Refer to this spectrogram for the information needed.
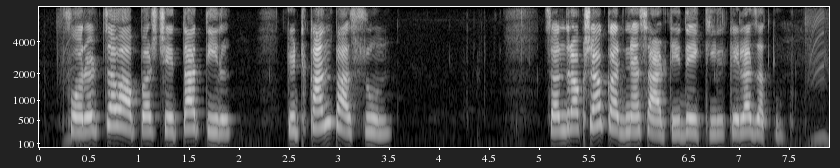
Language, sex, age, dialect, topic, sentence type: Marathi, female, 18-24, Varhadi, agriculture, statement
